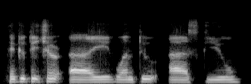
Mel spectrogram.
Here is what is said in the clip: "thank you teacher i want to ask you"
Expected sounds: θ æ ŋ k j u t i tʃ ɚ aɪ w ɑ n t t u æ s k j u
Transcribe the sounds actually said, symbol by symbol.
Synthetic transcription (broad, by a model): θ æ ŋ k j u t i tʃ ɚ aɪ w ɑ n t t u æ s k j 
